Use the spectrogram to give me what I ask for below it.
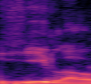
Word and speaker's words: Hilo: his uncle at Hawaii Hilo, right? Or Hilo. Is it Hilo or Hilo? Hilo. I said it right the first time.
